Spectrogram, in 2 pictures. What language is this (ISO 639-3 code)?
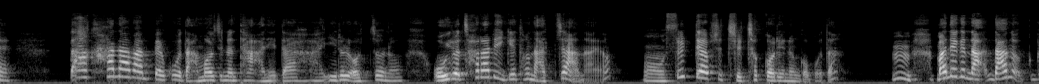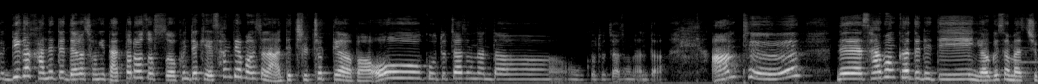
kor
